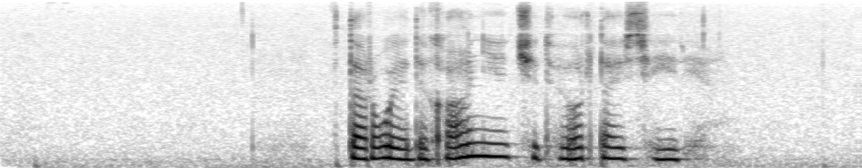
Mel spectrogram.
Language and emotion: Russian, neutral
